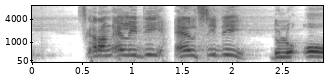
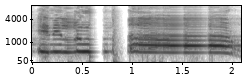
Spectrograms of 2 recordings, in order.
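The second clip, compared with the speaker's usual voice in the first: high, full-voiced holler, last word held very long; repeated boyhood plane call; yelling to the pilot; 11 semitones higher, 6 dB louder, much slower than usual. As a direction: shout it up to the sky. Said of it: "saya selalu berkali-kali saya teriak".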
